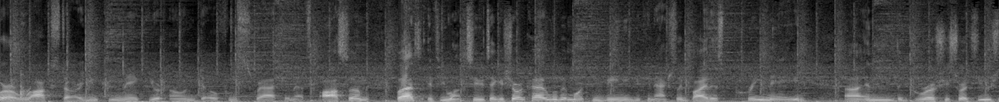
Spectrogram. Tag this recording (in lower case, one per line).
music
speech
